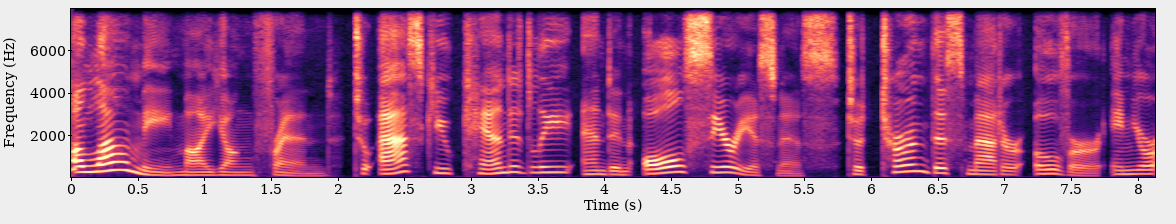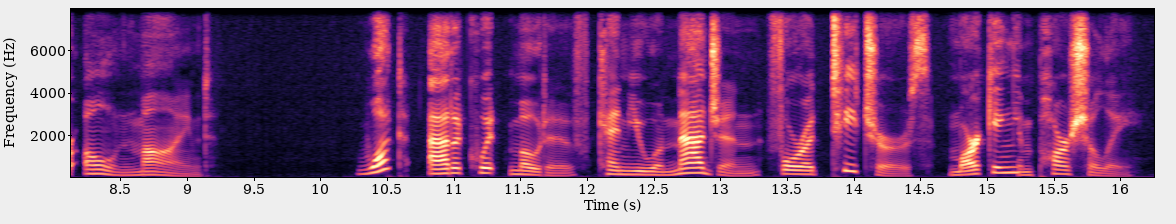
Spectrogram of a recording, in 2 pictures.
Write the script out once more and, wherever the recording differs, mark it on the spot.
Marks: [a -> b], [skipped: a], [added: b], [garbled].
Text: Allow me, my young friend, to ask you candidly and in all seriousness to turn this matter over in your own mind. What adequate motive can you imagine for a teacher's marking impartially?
Allow me, my young friend, to ask you candidly and in all seriousness to turn this matter over in your own mind. What adequate motive can you imagine for a teacher's marking impartially?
